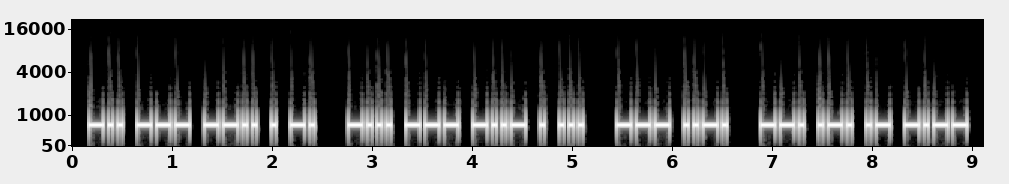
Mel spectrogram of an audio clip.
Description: Morse code, heard as a keyed tone, about 25 wpm, 700 Hz. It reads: DOZEN BOXES OF GRAY
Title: Pangram Challenge v2 - 25wpm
